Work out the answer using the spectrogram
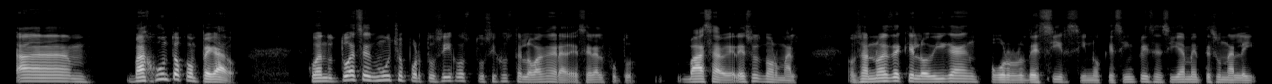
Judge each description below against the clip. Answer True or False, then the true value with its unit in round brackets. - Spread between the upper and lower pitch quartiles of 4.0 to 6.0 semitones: True (5.2 semitones)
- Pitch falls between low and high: False (130 Hz)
